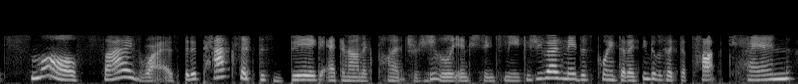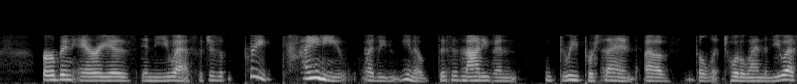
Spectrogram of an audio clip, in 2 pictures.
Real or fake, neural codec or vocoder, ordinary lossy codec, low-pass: fake; codec, 16 kHz, 1 kbps, FunCodec, trained on Chinese and English, 50 frames a second; AAC, 16 kbps; 7.2 kHz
